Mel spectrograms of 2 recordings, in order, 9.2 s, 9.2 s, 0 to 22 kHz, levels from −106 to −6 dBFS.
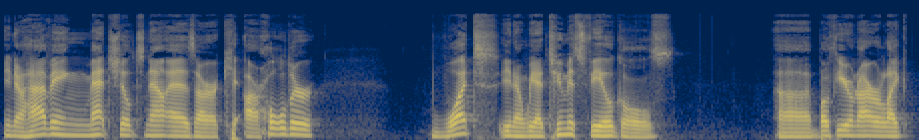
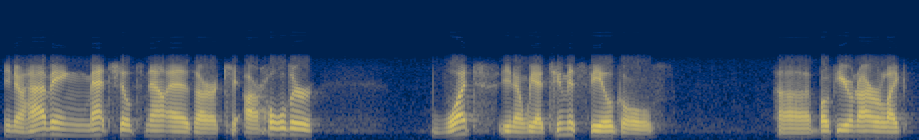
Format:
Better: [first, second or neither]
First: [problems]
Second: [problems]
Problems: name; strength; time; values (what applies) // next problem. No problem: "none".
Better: first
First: none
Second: phone-call audio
